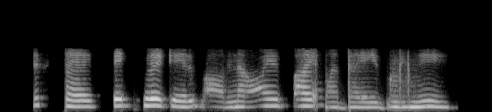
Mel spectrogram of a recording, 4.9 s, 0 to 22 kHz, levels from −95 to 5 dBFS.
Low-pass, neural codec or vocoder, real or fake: 3.6 kHz; codec, 16 kHz, 0.5 kbps, X-Codec, HuBERT features, trained on general audio; fake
